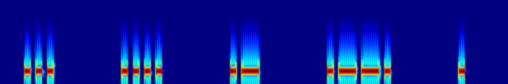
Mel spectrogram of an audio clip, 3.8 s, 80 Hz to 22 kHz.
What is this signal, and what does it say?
Morse code, heard as a keyed tone, about 28 wpm, spaced as for 13 wpm, 700 Hz. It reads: SHAPE
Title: 4x Character Spacing - Top 500 Words - 28wpm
